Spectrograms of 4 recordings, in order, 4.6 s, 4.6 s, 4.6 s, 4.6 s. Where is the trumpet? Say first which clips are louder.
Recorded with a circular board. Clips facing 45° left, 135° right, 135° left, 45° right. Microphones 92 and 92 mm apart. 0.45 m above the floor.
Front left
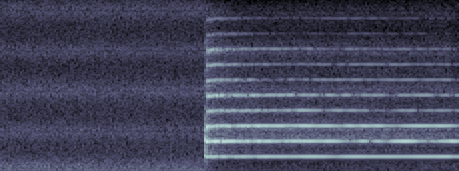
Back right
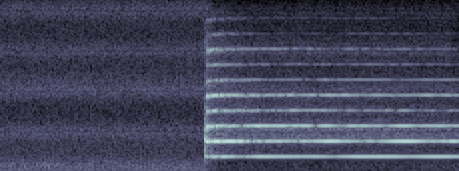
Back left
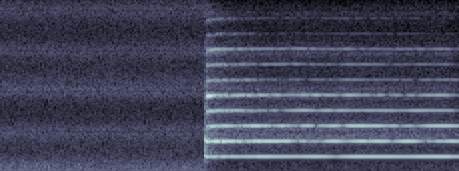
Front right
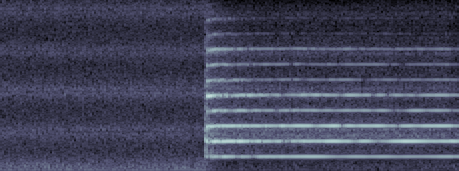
Even, back left 2 dB; 135° left, 1.8 m.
